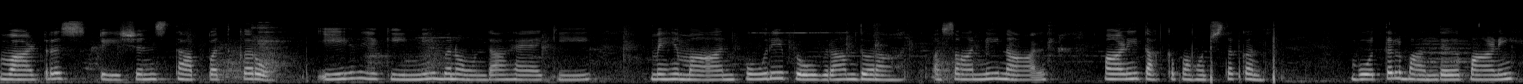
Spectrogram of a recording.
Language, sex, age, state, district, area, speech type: Punjabi, female, 30-45, Punjab, Jalandhar, urban, spontaneous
